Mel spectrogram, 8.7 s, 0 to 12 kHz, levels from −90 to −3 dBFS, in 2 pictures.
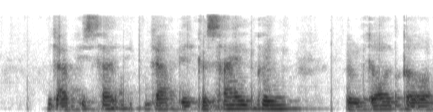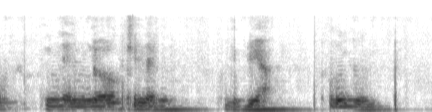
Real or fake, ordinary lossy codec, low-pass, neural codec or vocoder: fake; AAC, 32 kbps; 7.2 kHz; codec, 16 kHz, 2 kbps, FreqCodec, smaller model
